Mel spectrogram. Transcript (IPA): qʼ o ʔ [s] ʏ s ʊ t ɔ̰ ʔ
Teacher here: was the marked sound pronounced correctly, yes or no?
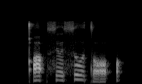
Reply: yes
